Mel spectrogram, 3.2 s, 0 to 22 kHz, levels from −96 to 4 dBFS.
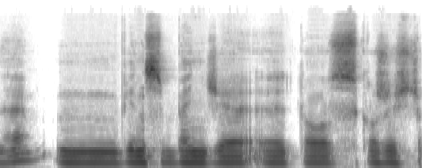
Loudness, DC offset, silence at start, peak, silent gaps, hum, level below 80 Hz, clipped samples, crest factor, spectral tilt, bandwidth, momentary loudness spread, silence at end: -27 LUFS; under 0.1%; 0 s; -8 dBFS; none; none; -60 dBFS; under 0.1%; 20 dB; -4 dB/octave; 16 kHz; 10 LU; 0 s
